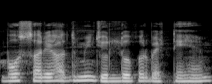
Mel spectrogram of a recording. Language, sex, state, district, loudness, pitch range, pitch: Hindi, male, Uttar Pradesh, Shamli, -16 LUFS, 150-165 Hz, 160 Hz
